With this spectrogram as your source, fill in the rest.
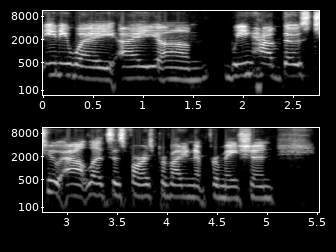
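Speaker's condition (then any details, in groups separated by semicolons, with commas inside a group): No condition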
